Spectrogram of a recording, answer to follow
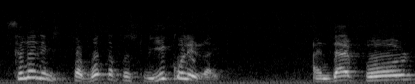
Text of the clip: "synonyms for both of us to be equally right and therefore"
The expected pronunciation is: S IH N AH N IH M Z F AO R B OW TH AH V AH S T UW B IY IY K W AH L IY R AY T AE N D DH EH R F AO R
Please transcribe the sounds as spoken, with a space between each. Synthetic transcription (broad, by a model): S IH N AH N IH M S F AO R B OW T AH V AH S T UW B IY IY K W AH L IY R AY T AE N D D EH R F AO R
